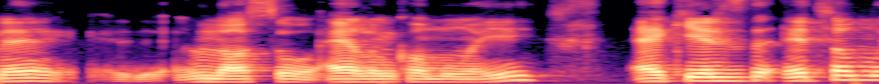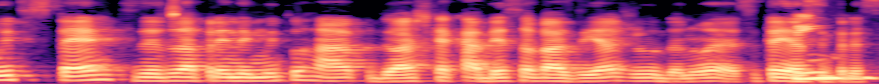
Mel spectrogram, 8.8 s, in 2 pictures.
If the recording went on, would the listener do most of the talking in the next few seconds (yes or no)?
yes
